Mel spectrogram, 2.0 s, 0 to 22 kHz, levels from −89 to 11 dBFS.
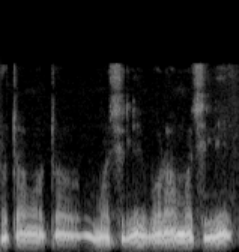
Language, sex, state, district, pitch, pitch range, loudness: Bengali, male, West Bengal, Malda, 275 Hz, 245-285 Hz, -18 LUFS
